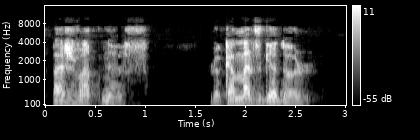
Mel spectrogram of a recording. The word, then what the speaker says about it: Kamatz Gadol: Le Kamatz Gadol. Il s'agit d'un Kamatz Gadol prononcé A, si, premier cas, le Sheva qui le suit se prononce, exemple, Yareda, Ayeta.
